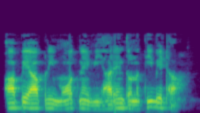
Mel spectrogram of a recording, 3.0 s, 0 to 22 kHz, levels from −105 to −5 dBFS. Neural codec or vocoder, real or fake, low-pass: none; real; 7.2 kHz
